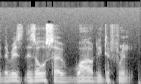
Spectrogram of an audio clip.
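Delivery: ordinary delivery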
